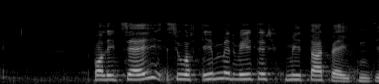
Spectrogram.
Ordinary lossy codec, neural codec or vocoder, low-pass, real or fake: MP3, 96 kbps; codec, 16 kHz, 8 kbps, FunCodec, trained on LibriTTS, 25 frames a second; 7.2 kHz; fake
